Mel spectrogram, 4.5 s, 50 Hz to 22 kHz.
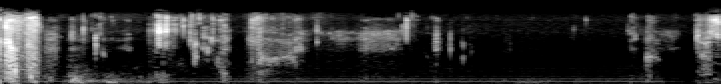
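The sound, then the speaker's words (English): Wet crunching and chewing of a pickle, with several juicy bursts and smacking sounds in quick succession, loud with no talking. “That's about a good 2 more bites left of this pickle.”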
